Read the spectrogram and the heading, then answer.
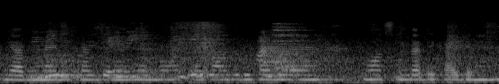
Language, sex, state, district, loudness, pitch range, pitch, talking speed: Hindi, female, Chhattisgarh, Kabirdham, -34 LUFS, 215-220 Hz, 220 Hz, 225 wpm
